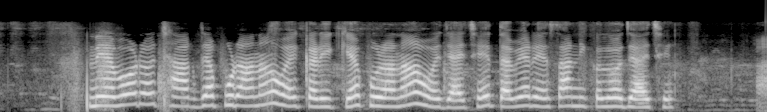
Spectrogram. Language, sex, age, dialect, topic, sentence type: Maithili, female, 18-24, Angika, agriculture, statement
